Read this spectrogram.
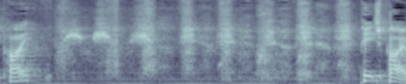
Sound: blowing

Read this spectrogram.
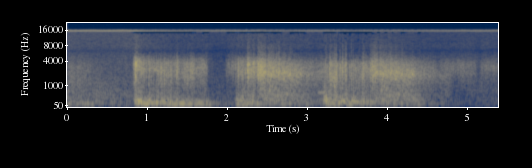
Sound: explosions booming

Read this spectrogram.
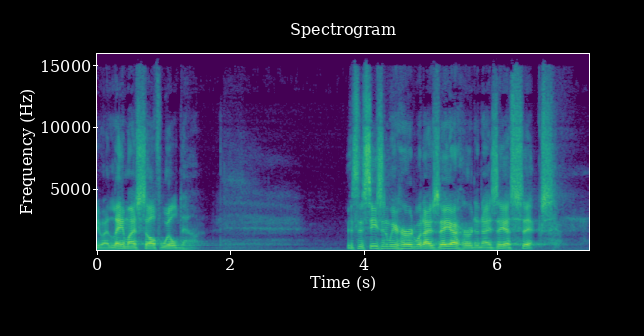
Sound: none

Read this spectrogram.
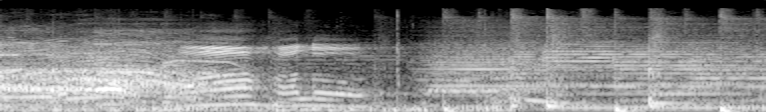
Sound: people cheering; speaking in foreign language

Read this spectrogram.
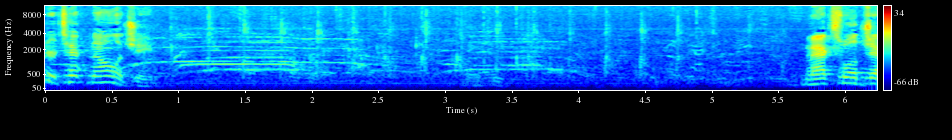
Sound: applause and cheering

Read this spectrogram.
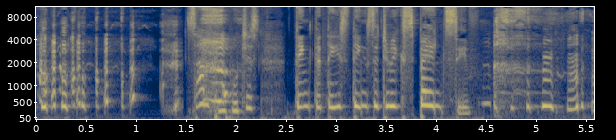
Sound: laughing

